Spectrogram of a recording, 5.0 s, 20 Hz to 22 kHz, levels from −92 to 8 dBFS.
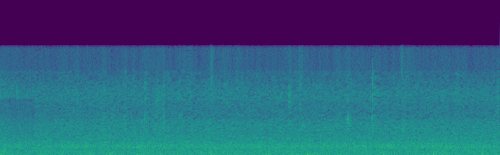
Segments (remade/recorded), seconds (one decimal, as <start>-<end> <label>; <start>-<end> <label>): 0.0-5.0 recorded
